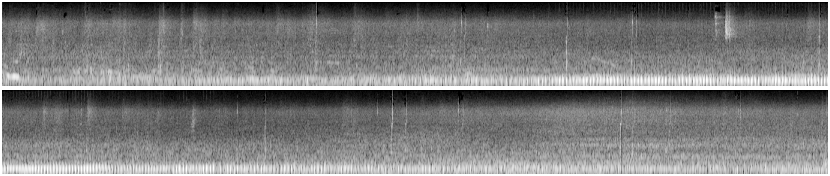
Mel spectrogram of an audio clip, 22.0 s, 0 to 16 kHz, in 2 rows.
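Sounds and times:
engine humming: 0.0 - 22.0
faint clicks: 16.0 - 17.3, 19.2 - 21.0.

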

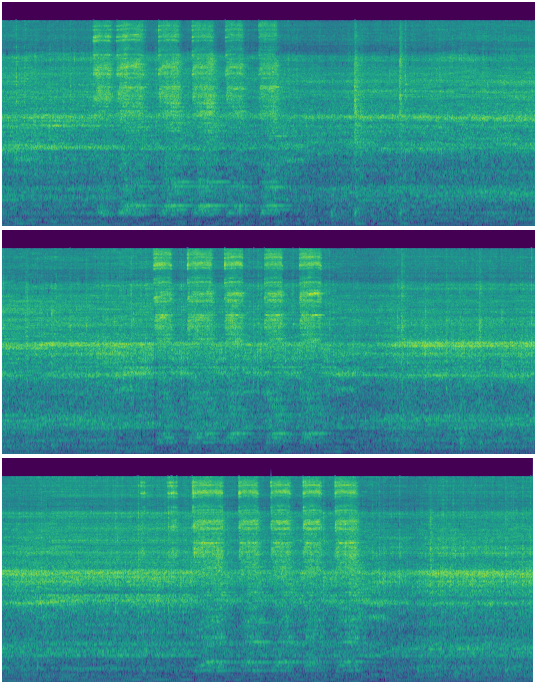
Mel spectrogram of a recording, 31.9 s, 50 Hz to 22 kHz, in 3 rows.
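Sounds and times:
grinding machine whine: 0.0 - 31.9
short grinding strokes: 24.0 - 28.8.

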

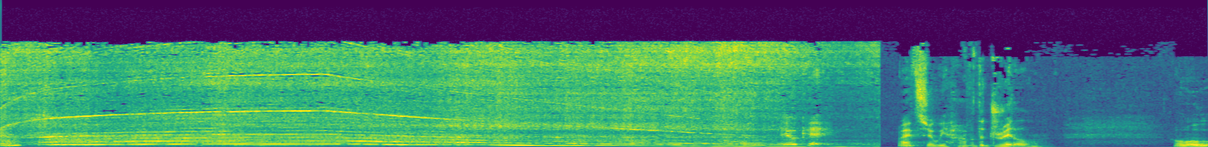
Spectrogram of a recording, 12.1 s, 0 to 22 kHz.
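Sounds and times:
electric drill motor whine: 0.0 - 8.8.

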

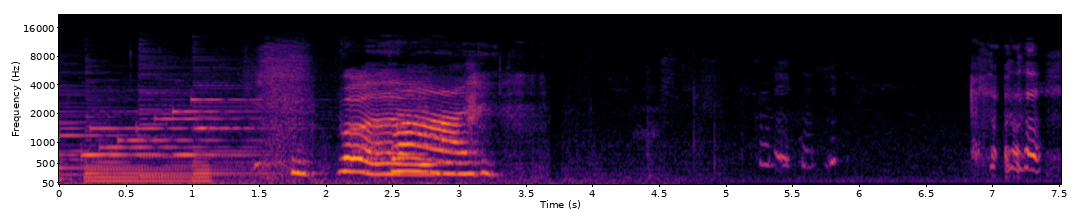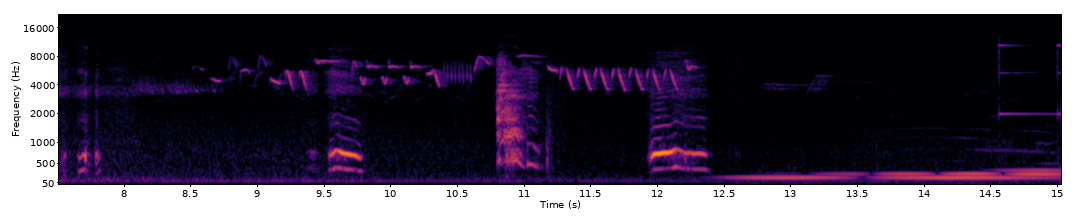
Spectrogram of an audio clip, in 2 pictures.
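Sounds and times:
baby giggling and cooing: 5.2 - 6.0, 6.8 - 8.0, 9.4 - 9.8, 12.0 - 12.5
birds chirping and trilling: 5.2 - 6.6, 7.9 - 15.0.

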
